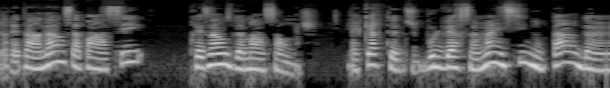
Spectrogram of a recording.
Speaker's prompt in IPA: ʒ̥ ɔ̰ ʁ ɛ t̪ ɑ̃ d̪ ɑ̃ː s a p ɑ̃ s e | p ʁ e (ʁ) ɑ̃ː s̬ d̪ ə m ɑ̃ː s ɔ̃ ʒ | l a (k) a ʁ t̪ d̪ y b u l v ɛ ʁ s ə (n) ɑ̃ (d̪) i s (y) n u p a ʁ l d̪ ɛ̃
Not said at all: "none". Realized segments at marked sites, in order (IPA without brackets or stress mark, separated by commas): z, k, m, none, i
